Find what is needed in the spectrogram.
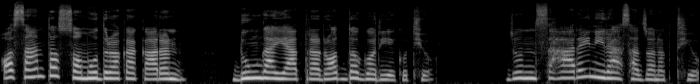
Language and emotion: Nepali, sad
